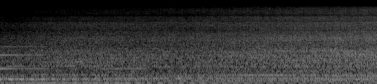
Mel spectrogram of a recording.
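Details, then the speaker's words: Kia with P0301 misfire after replacing arcing spark plug wires (three coil packs, six plugs). It idles evenly with no stumble and a smooth low hum; it was shaking before and runs smooth now. "Let's just start up and see how she sounds. Ooh, that sounds a hell of a lot better."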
